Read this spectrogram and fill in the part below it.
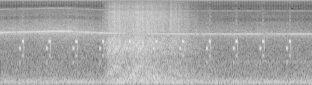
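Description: A missile launches with a loud whoosh.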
